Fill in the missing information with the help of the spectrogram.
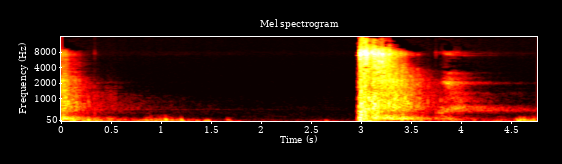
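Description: AR-15 rifle firing a single shot about three seconds in: a sharp crack that dies away over about a second. The fading tail of the previous shot is heard at the very start.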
